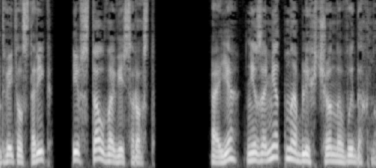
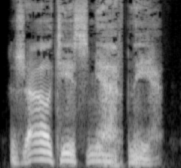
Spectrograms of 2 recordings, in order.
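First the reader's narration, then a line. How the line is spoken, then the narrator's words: Hoarse rasp. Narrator (Russian): прохрипел Шхарас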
